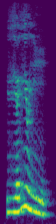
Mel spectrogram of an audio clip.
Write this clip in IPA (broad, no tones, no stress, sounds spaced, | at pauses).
vʲ ə vʲ u j i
